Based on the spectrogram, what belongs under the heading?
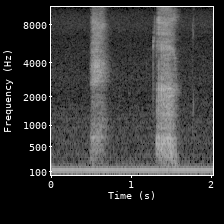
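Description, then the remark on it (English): A female cat makes two short, raspy dry hacking bursts, like coughing up a hairball, about a second apart. A steady low electrical hum continues underneath, and no one speaks. “Kitty, is it a hairball?”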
